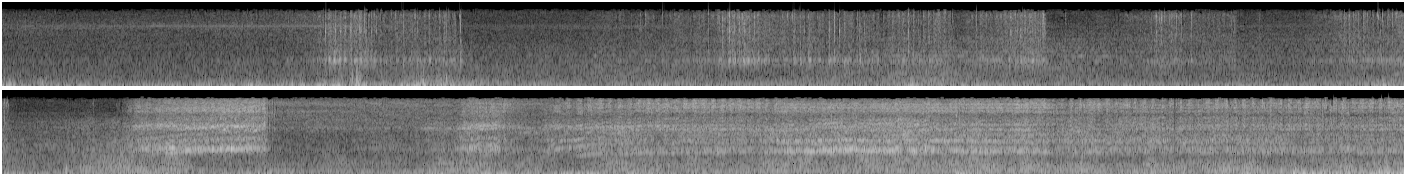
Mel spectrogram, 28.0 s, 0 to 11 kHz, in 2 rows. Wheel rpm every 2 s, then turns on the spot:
0, 10, 10, 30, 20, 10, 10, 30, 50, 50, 110, 110, 120, 110.
2-14 16-18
